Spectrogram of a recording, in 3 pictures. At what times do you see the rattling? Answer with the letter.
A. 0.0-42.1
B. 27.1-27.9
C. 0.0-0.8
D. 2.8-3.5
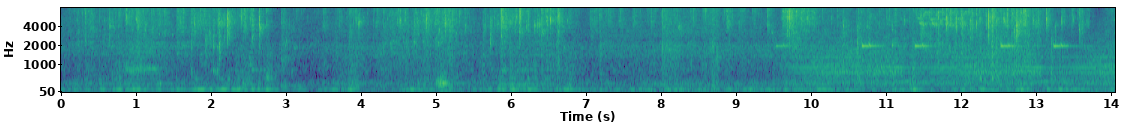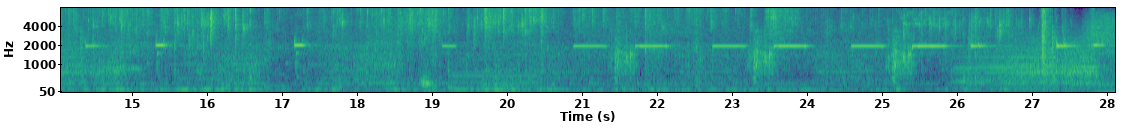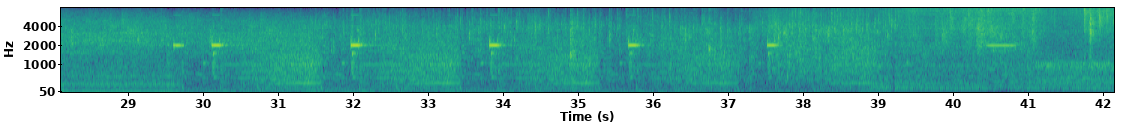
B.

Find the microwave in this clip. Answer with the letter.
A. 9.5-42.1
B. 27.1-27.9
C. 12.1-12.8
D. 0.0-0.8
A.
